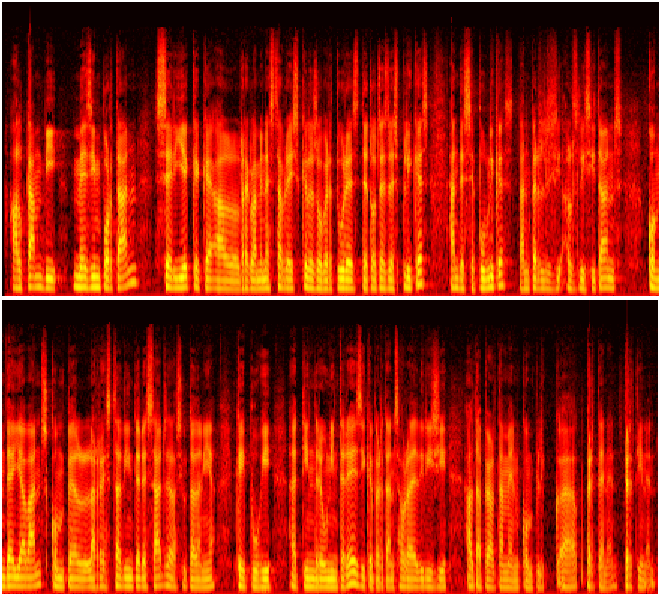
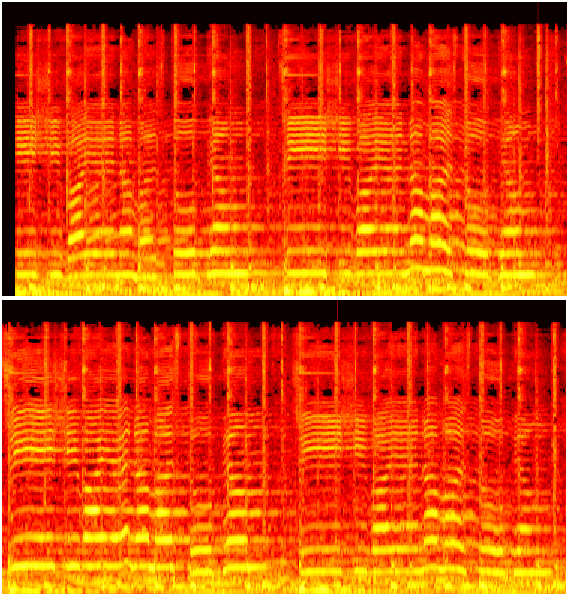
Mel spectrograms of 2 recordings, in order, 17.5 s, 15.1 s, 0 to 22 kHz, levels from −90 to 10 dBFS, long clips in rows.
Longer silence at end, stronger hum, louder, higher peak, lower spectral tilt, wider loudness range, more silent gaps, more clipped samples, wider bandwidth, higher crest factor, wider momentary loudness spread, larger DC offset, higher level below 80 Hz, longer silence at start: about the same, 0.05 s vs 0 s; neither; second, -21 LUFS vs -13 LUFS; about the same, 0 dBFS vs 0 dBFS; about the same, -4.5 dB/octave vs -4.5 dB/octave; about the same, 3 LU vs 2 LU; neither; neither; about the same, 15 kHz vs 16.5 kHz; first, 22 dB vs 12 dB; about the same, 7 LU vs 5 LU; neither; second, -60 dBFS vs -22 dBFS; about the same, 0.1 s vs 0.15 s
